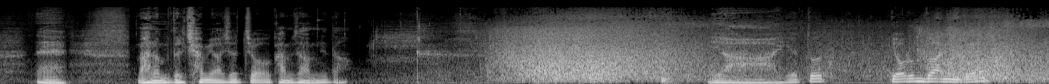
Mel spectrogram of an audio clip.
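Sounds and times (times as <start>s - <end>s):
speech: 1.4s - 3.6s, 7.9s - 10.0s
ocean waves washing onto a beach: 4.3s - 10.4s.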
